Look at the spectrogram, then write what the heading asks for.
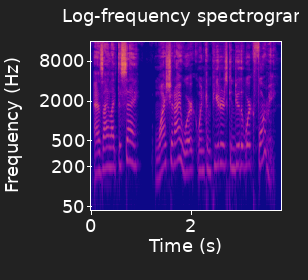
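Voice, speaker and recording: A woman's voice: mid-range voice, brisk, dry recording, studio quality, natural voice. A woman voicing a shy, polite young male tech executive in a visual novel, slightly formal and hesitant in manner. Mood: earnest, mild. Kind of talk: visual novel character dialogue.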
